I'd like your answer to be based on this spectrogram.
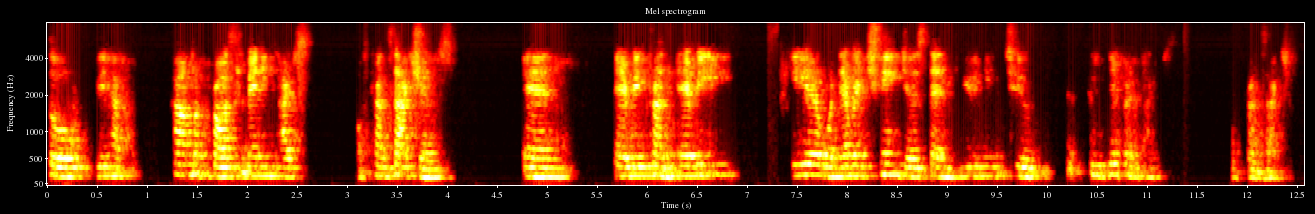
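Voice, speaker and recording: An older woman from Peru introducing herself as an escrow officer, speaking haltingly with fillers. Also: on the low side, flat delivery. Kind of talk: panel introduction. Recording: echoey room, distant mic.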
